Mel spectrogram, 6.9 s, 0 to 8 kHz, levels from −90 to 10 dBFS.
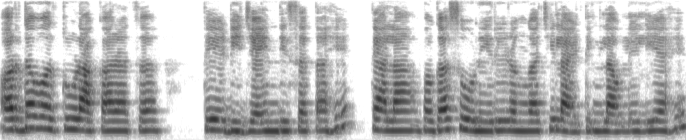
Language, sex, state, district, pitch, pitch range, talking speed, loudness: Marathi, female, Maharashtra, Solapur, 210 Hz, 200-225 Hz, 120 wpm, -19 LUFS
